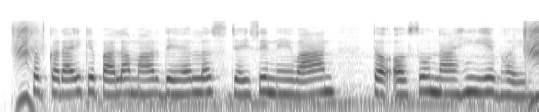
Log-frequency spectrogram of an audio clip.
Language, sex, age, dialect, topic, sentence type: Bhojpuri, female, 18-24, Southern / Standard, agriculture, statement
